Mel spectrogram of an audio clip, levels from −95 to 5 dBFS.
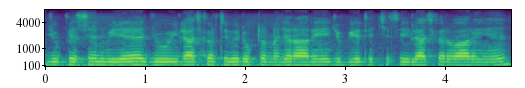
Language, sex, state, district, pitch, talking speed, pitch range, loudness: Hindi, male, Chhattisgarh, Kabirdham, 155 Hz, 270 wpm, 155-160 Hz, -15 LUFS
